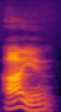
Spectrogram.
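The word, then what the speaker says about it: ע: And the ayin is exactly the same. It's pronounced the same. Okay, it makes the same sound.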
